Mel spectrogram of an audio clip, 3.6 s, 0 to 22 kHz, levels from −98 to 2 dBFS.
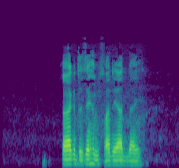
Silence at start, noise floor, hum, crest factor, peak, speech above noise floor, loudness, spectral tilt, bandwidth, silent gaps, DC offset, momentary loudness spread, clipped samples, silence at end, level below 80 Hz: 1.25 s; -78 dBFS; none; 22 dB; -2 dBFS; 58 dB; -21 LUFS; -7 dB/octave; 7.4 kHz; none; under 0.1%; 8 LU; under 0.1%; 0.8 s; -56 dBFS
